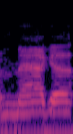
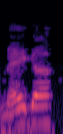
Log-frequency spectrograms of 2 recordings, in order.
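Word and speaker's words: MAGA: she was all Ultra magga and even though she can't even say it correctly she calls it Mega um at least she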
